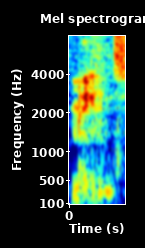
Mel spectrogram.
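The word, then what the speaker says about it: Manes: horn moons get uh Main saturnal m-a-n-e-s Mains Eternal not Maine like you know and then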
